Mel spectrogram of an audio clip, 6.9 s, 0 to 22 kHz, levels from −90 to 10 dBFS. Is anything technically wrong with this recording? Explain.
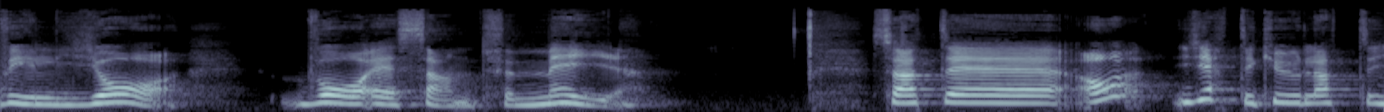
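No, nothing in this speech recording points to a technical fault. There is no moment in it that calls for an explanation.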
